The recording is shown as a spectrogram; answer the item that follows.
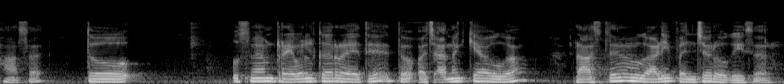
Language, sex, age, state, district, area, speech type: Hindi, male, 18-30, Madhya Pradesh, Bhopal, urban, spontaneous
